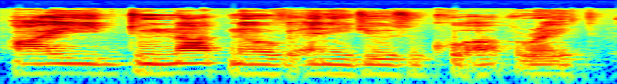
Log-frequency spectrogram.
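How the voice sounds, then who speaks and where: A man's voice: fairly low pitch, monotone, creaky. A young man from Syria, answering interview questions carefully and hesitantly. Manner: careful, hesitant, many pauses. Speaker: interview guest.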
